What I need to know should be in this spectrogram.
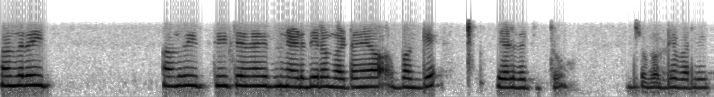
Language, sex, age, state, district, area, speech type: Kannada, female, 60+, Karnataka, Tumkur, rural, conversation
